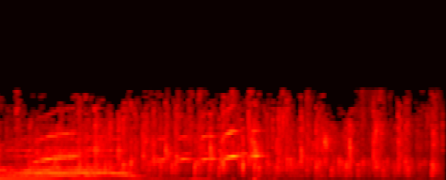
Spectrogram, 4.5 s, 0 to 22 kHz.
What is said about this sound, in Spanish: Aparte, merecen un aplauso tanto en redes sociales como acá, porque ayer recibieron un disco de doble platino por más de 120 mil copias vendidas.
